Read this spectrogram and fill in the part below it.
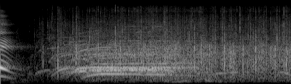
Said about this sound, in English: Keep that applause going for your next act.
